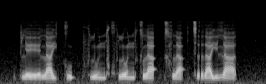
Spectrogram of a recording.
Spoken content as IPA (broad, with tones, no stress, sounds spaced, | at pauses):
p l eː˩˦ l a˦˥ j k u˨˩ ʔ pʰ l u˩˦ n kʰ l o˨˩ n k l a˦˥ ʔ kʰ l a˨˩ ʔ t r a˦˥ j l a˨˩ t̚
